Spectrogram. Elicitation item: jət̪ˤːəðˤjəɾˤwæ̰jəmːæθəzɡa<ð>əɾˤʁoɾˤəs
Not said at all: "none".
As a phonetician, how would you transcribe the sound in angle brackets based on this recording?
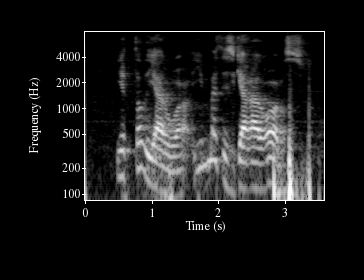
ʁ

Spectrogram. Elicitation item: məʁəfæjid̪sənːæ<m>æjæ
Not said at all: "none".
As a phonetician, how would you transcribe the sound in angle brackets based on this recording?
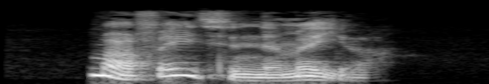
m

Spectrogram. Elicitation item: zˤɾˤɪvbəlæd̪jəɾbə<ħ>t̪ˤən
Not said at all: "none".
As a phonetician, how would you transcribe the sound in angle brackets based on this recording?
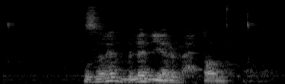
ħ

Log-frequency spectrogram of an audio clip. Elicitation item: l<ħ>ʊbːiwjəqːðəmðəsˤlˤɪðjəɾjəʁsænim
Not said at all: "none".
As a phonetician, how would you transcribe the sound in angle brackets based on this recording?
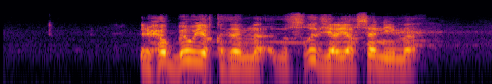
ħ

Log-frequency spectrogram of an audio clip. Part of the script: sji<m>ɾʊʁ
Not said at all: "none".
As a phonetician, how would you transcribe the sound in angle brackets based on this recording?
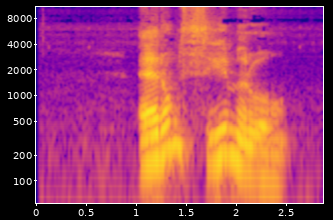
m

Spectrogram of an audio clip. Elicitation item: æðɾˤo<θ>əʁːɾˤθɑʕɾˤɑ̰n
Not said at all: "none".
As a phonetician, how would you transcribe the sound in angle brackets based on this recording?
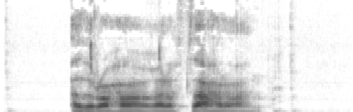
ħ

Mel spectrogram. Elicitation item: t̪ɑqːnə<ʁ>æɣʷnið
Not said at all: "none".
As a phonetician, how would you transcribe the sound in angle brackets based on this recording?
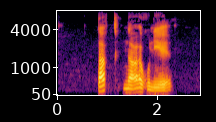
ʁ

